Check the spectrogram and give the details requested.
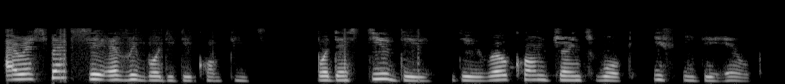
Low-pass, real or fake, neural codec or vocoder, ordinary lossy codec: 5.4 kHz; real; none; MP3, 24 kbps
